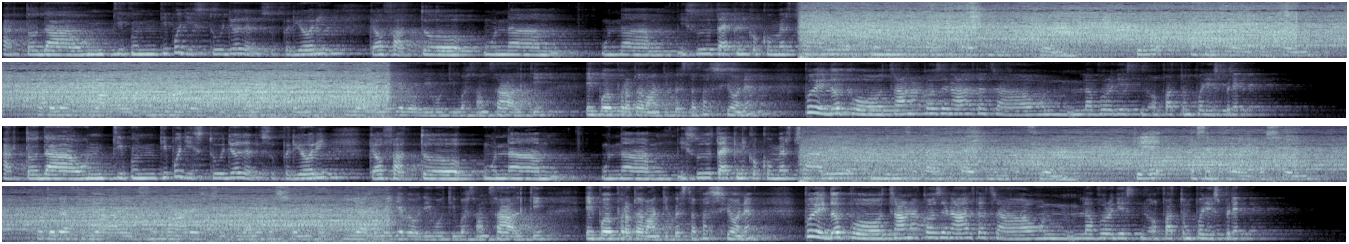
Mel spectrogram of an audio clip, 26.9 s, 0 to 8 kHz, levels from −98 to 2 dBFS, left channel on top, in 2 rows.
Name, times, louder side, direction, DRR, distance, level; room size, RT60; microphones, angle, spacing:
voice 1, 0.0-5.6 6.0-13.1 13.7-25.8, right 2 dB, 70° right, 2 dB, 2.5 m, -27 dB
sound 1, 8.0-17.3, left 6 dB, 85° left, 1.4 m, -19 dB
28.0 x 13.0 x 8.8 m, 1.1 s
head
